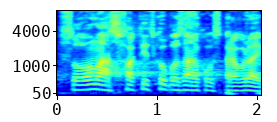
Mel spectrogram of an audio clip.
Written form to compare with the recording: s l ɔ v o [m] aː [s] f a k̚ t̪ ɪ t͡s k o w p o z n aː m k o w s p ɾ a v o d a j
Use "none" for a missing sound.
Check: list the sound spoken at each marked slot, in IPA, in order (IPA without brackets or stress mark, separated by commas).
m, s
